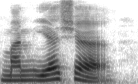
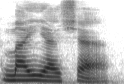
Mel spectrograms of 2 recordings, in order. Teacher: Jadi dimasukkan ke huruf berikutnya dengan mendengung. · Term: idgham bigunah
